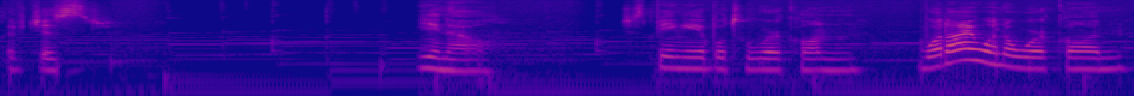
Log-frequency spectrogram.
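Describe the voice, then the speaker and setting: A woman's voice: mid-range voice, measured pace, a little mellow. A British woman hosting a casual livestream, chatting in a cute anime-streamer manner with playful thank-yous to viewers. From Britain. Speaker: VTuber livestream host. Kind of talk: casual livestream chat, reading out and thanking supporters. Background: music.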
